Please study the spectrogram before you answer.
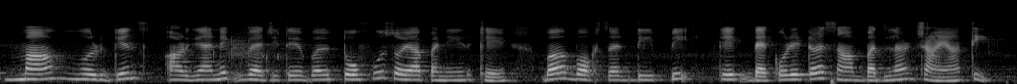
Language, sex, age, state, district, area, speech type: Sindhi, female, 18-30, Maharashtra, Thane, urban, read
